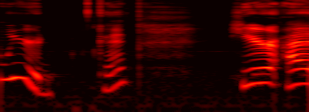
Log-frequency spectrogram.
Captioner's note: inhale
